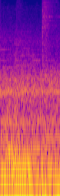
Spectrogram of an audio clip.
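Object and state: Nothing is struck.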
